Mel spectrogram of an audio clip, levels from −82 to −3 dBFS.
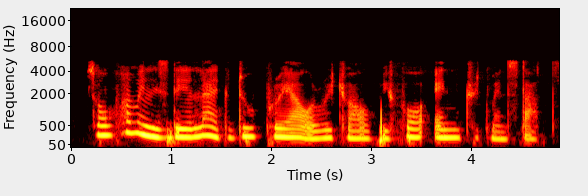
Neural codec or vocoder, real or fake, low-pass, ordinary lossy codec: none; real; 5.4 kHz; none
